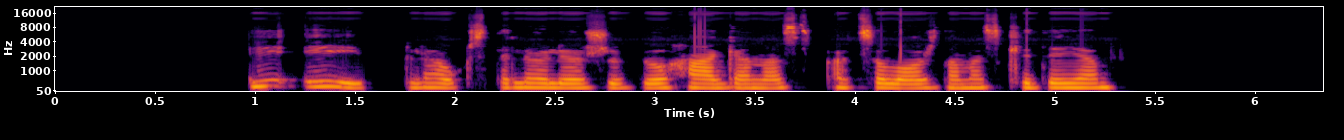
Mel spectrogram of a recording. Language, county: Lithuanian, Alytus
